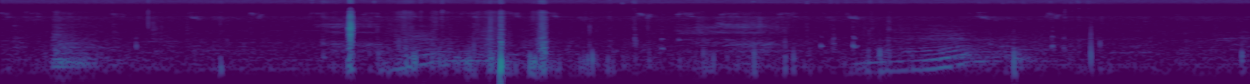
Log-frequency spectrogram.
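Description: Farm animals calling in several drawn-out, wavering calls, mixed with a few sharp clicks, the loudest about five seconds in.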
